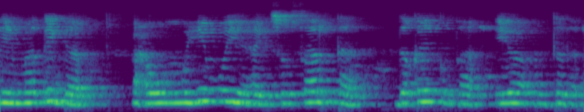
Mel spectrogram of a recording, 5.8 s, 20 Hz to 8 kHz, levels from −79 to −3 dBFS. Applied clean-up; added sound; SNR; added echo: none; none; none; reverberation time 0.8 s.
